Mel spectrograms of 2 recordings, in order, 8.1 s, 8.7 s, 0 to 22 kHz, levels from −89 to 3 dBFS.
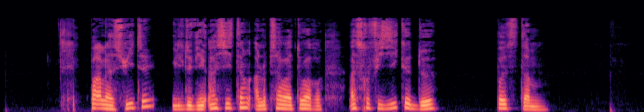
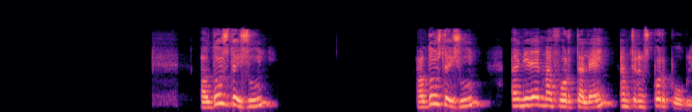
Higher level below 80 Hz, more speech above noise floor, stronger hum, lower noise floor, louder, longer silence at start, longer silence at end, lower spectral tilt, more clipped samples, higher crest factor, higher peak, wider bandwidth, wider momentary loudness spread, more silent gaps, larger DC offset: first, -54 dBFS vs -62 dBFS; first, 58 dB vs 32 dB; neither; first, -76 dBFS vs -46 dBFS; second, -19 LUFS vs -15 LUFS; second, 0.75 s vs 2.5 s; first, 1.2 s vs 0 s; first, -6 dB/octave vs -3 dB/octave; neither; about the same, 18 dB vs 16 dB; about the same, -2 dBFS vs -2 dBFS; first, 11.5 kHz vs 8 kHz; first, 13 LU vs 8 LU; second, none vs 3.52-4.19 s, 4.29-5.16 s; neither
